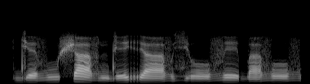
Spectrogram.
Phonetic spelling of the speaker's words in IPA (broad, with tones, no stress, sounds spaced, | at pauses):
dʲ ɛ˨˩ v u˦ ʃ a˥˨ v n d e˩˥ rʲ aː˨˩ v zʲ oː˨˩ v e˥˨ b a˨˩˦ v o˦ v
